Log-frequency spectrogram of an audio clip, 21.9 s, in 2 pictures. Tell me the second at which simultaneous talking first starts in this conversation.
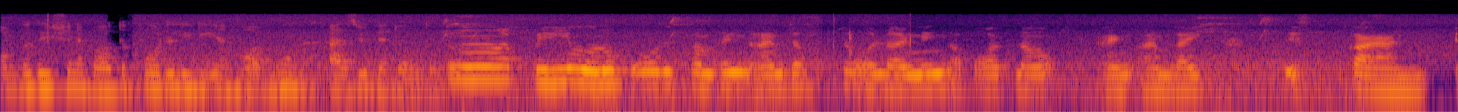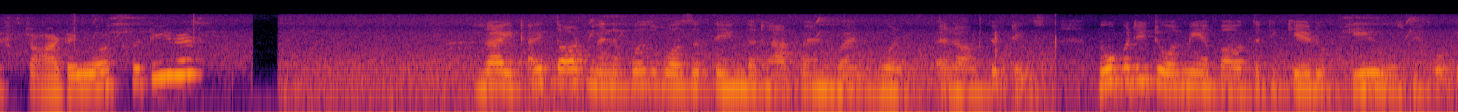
none

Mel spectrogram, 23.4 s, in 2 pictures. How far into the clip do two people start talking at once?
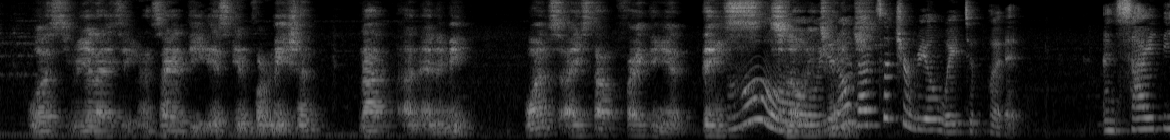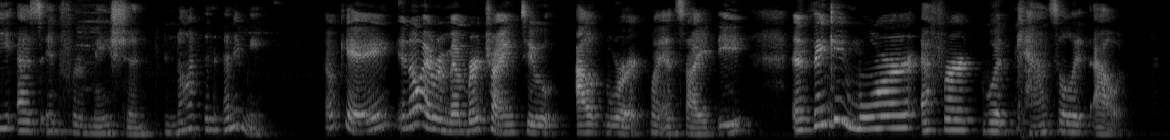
7.3 s

